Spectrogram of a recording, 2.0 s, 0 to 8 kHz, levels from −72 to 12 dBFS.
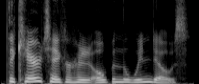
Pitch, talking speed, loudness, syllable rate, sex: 235 Hz, 180 wpm, -16 LUFS, 6.8 syllables/s, female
